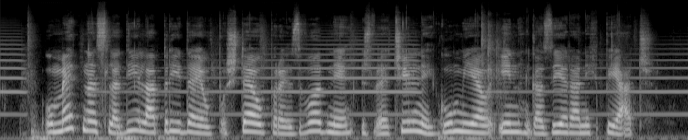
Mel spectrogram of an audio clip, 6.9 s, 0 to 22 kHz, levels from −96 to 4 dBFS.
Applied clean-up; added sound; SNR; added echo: none; Trumpet; 18 dB; none.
